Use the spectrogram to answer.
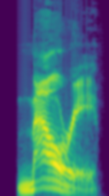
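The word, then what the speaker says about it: Māori: It says, I know you have a great time with the pronunciation of various names in different shows, but can I point out the correct pronunciation of the word, what I've been saying, Maori, is Maori. Mao is in Chairman Mao.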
